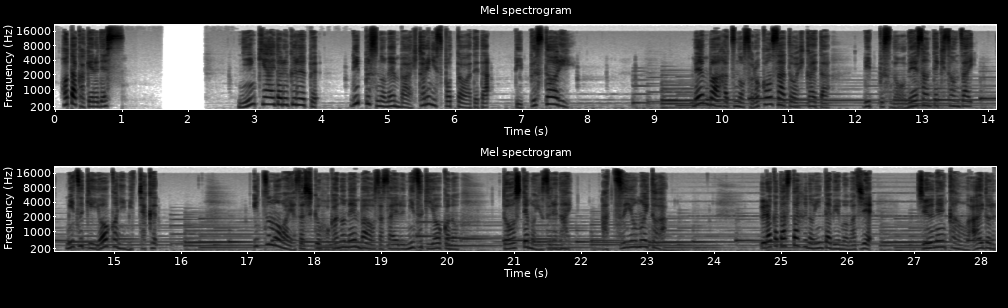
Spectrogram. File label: narration sample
